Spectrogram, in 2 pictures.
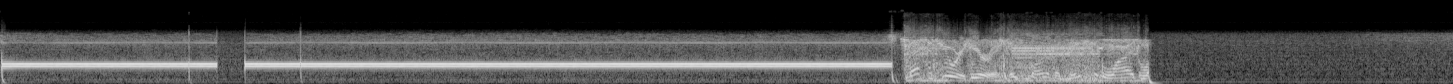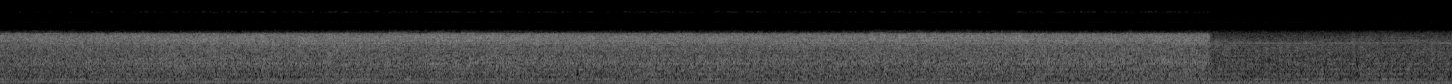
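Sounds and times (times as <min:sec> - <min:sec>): faint low hum: 0:00.0 - 0:11.6
broadcast static hiss: 0:00.0 - 0:29.0.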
